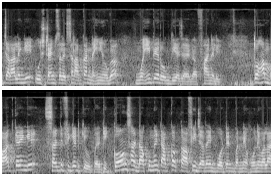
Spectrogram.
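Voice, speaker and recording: A man's voice: on the high side, a little mellow. A man from northern India giving informal advice to viewers as an exam guidance presenter, insistently repeating key points for emphasis. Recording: muffled lo-fi with faint background noise.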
